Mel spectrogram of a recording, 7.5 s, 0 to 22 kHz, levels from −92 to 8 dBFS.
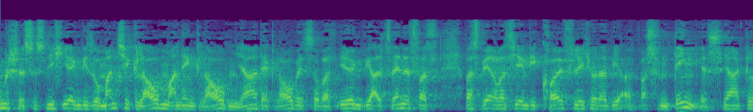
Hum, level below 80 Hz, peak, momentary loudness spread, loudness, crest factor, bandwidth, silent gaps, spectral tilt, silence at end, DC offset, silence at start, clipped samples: none; -48 dBFS; -2 dBFS; 4 LU; -13 LUFS; 12 dB; 11 kHz; none; -3.5 dB/octave; 0 s; under 0.1%; 0 s; under 0.1%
